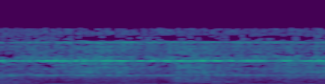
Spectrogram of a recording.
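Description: A doorbell rings without pause on a rainy night, a harsh, steady electric jangle that holds one level for about two seconds, with no one speaking over it.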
